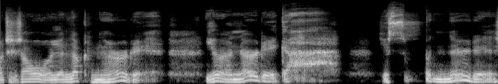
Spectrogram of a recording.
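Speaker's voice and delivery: ordinary talk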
